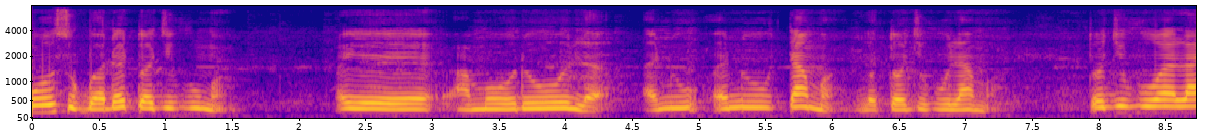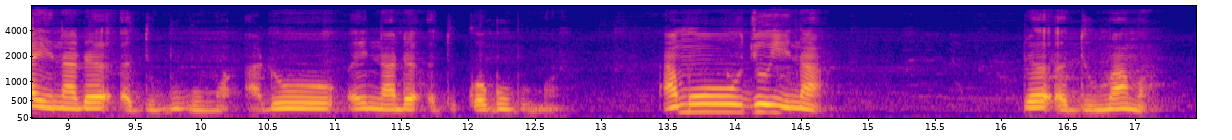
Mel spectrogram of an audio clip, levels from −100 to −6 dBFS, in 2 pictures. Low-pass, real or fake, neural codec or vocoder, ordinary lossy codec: 7.2 kHz; real; none; MP3, 64 kbps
